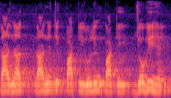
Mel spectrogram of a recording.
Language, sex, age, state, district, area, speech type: Hindi, male, 60+, Bihar, Begusarai, rural, spontaneous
